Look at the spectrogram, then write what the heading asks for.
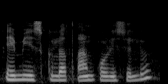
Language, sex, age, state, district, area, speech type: Assamese, female, 45-60, Assam, Darrang, rural, spontaneous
